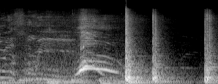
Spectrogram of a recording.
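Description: Marching drums struck together by a group of drummers: a shouted voice call about a second in, then two sharp unison drum hits a moment apart.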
